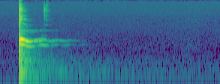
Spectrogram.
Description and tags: samples in this pack are "percussion"-hits i recorded in a free session, recorded with the built-in mic of the powerbook
boing, bottle, metal, noise, ping, pong, water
